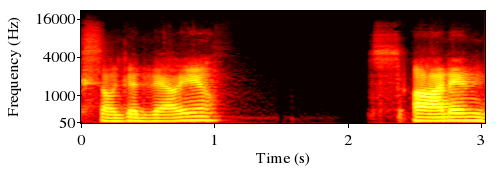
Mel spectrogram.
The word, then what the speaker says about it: Odin: Odden just like the Norse gods. Yeah, I struggle with like pronunciation. How do you say it? Odin. Odin. Odin. Call his monstrous rage. Yeah, Odin. Odin. Thank you.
